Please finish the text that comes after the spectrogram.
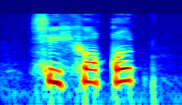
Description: Speech synthesis Martha to computer or mobile phone
Speech Synthesis Martha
